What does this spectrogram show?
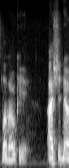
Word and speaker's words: LaVoki: So, pronounced LaVoki.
